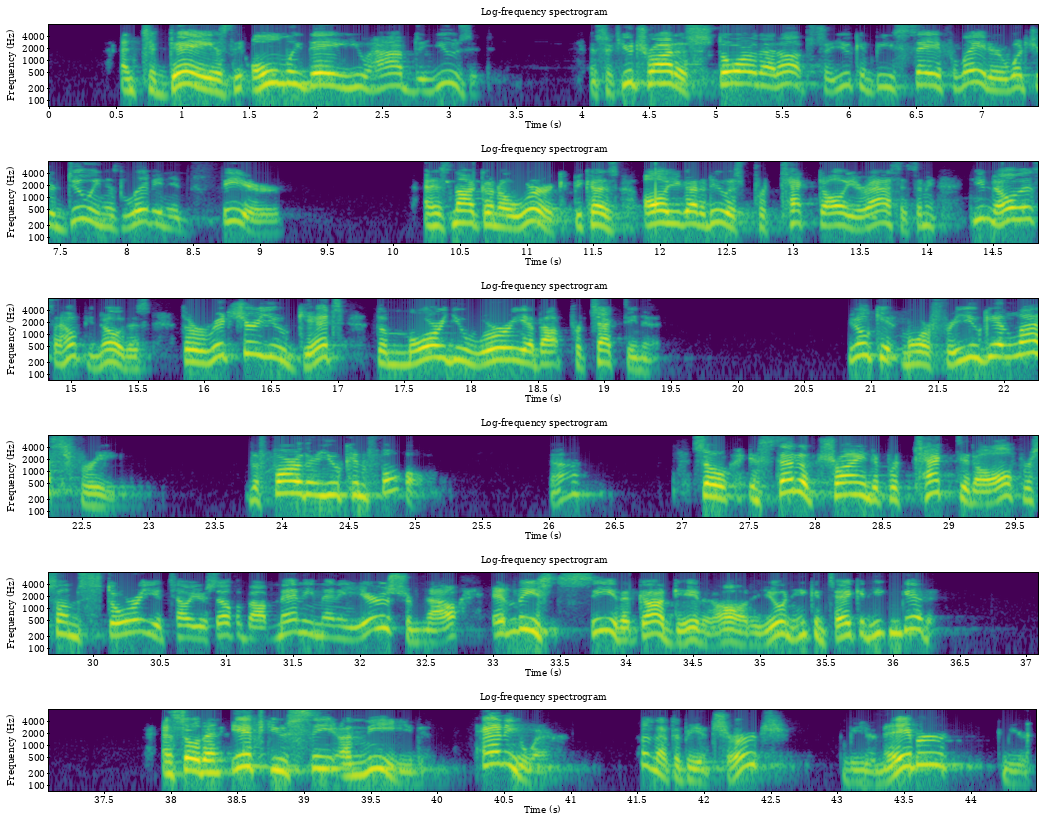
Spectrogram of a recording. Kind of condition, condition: setting, large echoing room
